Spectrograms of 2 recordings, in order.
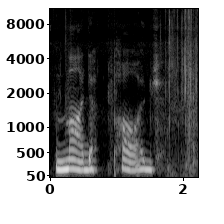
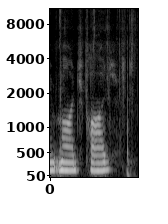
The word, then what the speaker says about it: Mod Podge: can spread this uh Mod Podge on it try to say it right from now on but I'm sure I'll forget to say Modge Podge it's just been a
